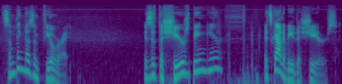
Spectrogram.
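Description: A game streamer in his thirties sits at a computer in an indoor room, casually commenting on gameplay while hesitantly thinking aloud, muttering and repeating himself. His fairly high voice swoops wildly in pitch, moving at normal speed with a slightly bright tone.

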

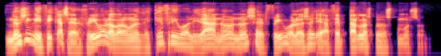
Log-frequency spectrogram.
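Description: A man's voice: lowish voice, racing, no room sound, clean studio sound. A man with an accent from Spain, hosting a podcast and telling his listeners an anecdote in a casual monologue, acting out the lines of the people in it. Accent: Spanish from Spain. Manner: animated storytelling, acting out dialogue. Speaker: podcast host.

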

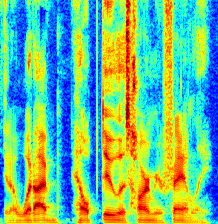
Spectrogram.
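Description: A man in his thirties speaking earnestly as a guest on a casual podcast, at a boom mic in a small office studio. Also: flat delivery, quick pace. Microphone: desk podcast mic on boom arm.

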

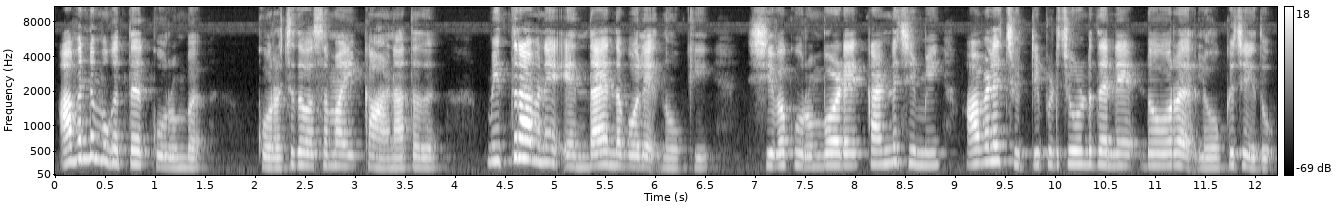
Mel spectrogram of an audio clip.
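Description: A woman's voice: a little high, normal speed. Woman narrating a romance serial. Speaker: storyteller.

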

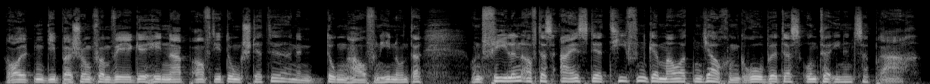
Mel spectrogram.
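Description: A man's voice: mid-range voice, normal speed. A man reading literary prose aloud in a staged reading, telling it dramatically and expressively. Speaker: reader.

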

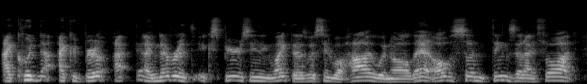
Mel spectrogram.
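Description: A middle-aged man tells his personal story on a podcast with sincerity, stumbling as he frequently starts over and repeats himself. He speaks a little high, in a steady, slightly bright tone.

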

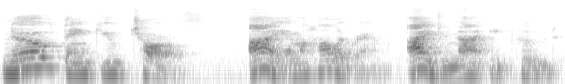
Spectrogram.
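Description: A woman reading aloud, voicing a soft, motherly hologram librarian who speaks politely and formally. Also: fairly low pitch, sing-song, a little slow, creaky, exaggerated voice. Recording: roomy echo.

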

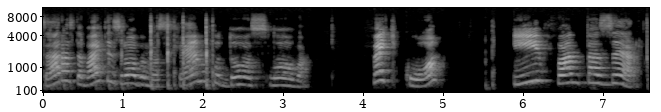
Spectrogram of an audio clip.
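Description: A woman teaching a reading and phonics lesson to young children, speaking slowly and clearly with patient encouragement. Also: high-pitched, lively intonation, a little hiss or hum. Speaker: primary school teacher. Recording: dull lo-fi recording.

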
